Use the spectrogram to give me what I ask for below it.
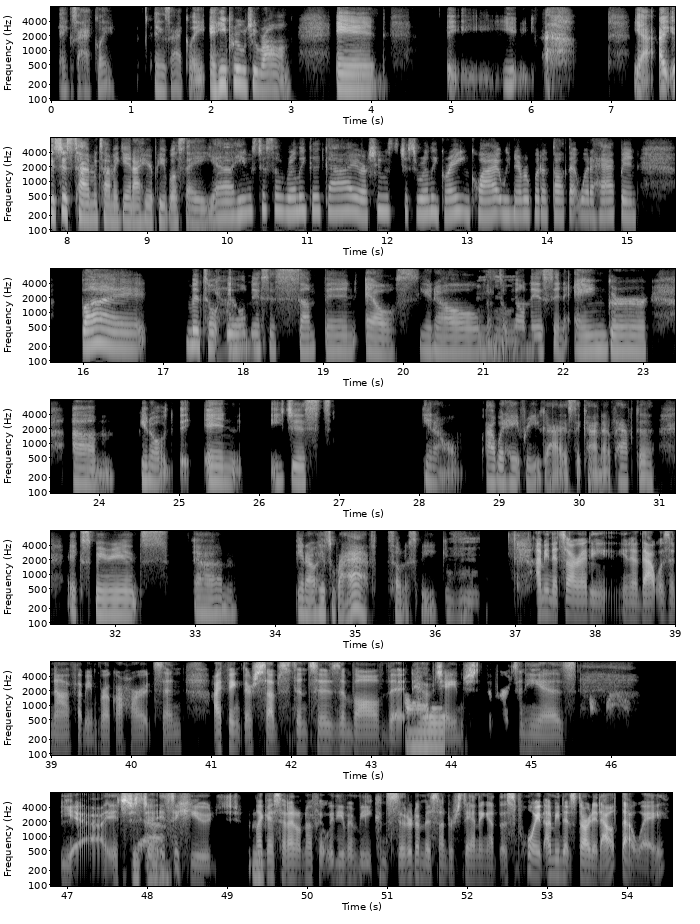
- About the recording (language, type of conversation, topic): English, unstructured, How can I handle a recurring misunderstanding with someone close?
- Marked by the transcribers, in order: sigh; drawn out: "but"; "you" said as "ye"; other background noise; inhale; laughing while speaking: "point"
